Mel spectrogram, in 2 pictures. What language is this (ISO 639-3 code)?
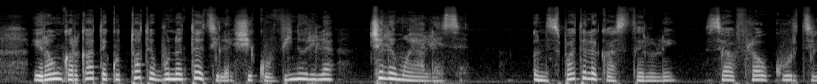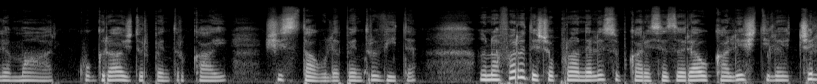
ron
